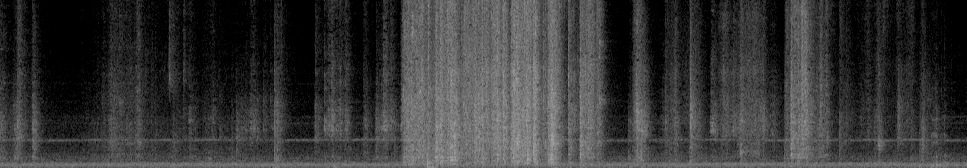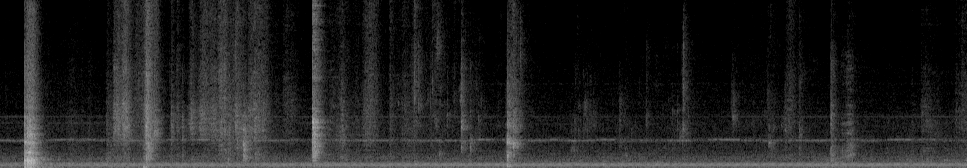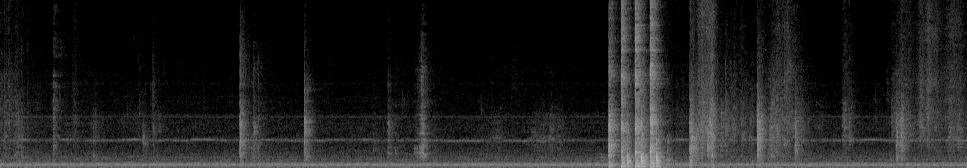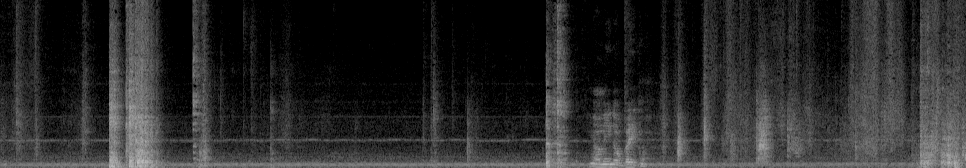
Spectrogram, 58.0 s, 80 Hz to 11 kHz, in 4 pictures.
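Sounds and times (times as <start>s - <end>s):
steady hum: 0.0s - 58.0s.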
